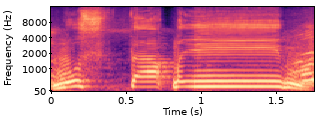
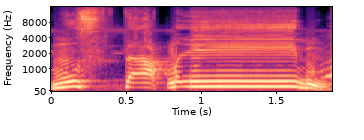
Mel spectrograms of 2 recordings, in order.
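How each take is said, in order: No difference in how they are said.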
